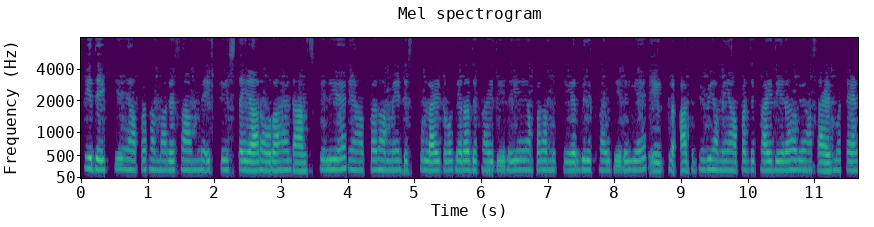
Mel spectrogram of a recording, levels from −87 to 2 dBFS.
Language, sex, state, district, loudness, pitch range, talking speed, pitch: Hindi, female, Jharkhand, Jamtara, -32 LUFS, 190-205 Hz, 250 wpm, 195 Hz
